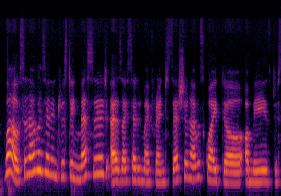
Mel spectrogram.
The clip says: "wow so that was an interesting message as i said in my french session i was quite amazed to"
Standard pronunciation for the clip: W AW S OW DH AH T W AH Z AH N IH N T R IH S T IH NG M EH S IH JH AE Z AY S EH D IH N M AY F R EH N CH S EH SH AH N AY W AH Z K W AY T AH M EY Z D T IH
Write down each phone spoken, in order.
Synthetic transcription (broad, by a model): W AW S OW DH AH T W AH Z AH N IH N T R IH S T IH NG M EH S IH JH AE Z AY S EH D IH N M AY F R EH N CH S EH SH AH N AY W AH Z K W AY T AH M EY Z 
